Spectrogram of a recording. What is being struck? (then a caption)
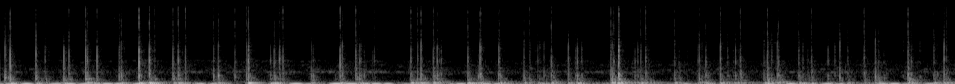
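Acrylic-painted canvas on a wooden stretcher frame. A small acrylic-painted canvas on a hollow-backed wooden stretcher frame is held in both hands and tapped with fingernails across its surface and edges. It gives a quick, irregular run of dull, hollow thunks with a low, boomy body and very short decay, resembling fast keyboard typing.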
